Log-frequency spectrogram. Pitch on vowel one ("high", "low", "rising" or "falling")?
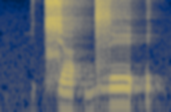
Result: low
